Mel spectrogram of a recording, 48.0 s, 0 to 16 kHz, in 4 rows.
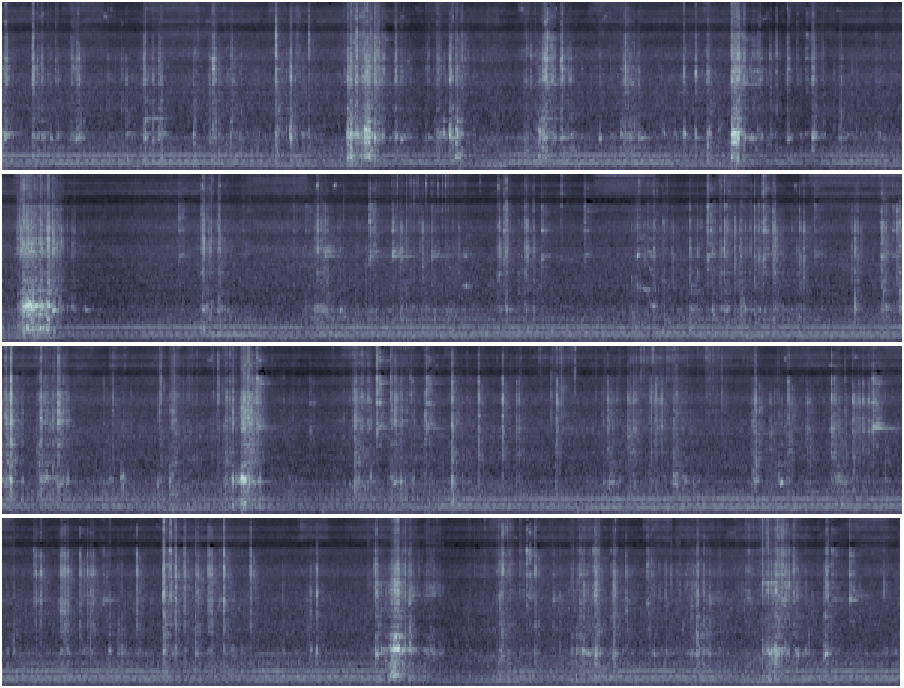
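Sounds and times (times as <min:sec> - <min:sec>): excavator diesel engine running: 0:00.0 - 0:47.9.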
